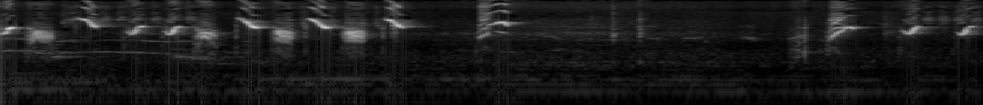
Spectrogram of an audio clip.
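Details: Greater green leafbird lure song, meant to make a bird answer: bright whistled and slurred notes, some sharply descending, in quick uneven bursts, then a pause of about two seconds before a few more rising-falling whistles.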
